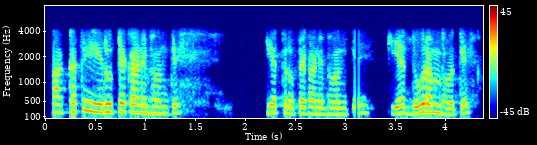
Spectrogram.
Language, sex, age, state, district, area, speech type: Sanskrit, male, 18-30, Karnataka, Uttara Kannada, rural, conversation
